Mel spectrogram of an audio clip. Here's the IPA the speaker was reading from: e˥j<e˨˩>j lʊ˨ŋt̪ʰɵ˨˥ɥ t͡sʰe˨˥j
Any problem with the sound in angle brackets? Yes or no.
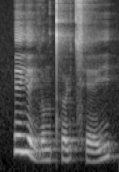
no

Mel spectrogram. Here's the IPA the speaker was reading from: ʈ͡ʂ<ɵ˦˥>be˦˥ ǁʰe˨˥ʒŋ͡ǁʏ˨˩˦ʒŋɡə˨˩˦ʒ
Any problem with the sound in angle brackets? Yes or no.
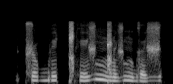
no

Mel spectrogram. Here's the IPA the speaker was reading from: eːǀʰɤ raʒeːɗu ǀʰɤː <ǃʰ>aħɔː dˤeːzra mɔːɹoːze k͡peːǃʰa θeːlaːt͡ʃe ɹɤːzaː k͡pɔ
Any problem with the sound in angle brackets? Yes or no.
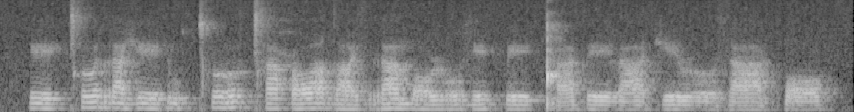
yes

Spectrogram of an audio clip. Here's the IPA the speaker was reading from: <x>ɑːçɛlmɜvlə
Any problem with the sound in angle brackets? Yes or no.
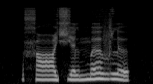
no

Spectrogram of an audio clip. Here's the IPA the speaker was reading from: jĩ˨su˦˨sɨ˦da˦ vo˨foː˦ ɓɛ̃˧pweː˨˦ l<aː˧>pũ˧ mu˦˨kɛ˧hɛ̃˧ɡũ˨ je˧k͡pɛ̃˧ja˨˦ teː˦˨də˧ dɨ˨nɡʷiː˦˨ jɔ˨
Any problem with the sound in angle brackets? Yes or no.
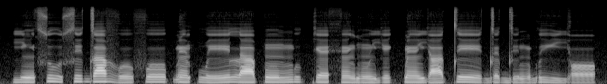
yes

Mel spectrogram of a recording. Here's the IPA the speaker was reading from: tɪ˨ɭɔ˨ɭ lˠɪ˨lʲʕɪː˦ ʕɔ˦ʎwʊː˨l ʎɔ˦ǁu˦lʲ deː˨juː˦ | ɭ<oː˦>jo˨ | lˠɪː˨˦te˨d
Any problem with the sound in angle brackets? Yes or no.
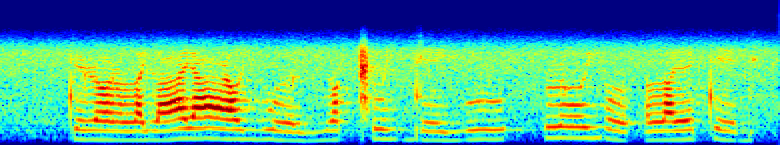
no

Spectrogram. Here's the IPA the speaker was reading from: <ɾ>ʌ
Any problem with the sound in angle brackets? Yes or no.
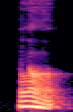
yes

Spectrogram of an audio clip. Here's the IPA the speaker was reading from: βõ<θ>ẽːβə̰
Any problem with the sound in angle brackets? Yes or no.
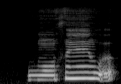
no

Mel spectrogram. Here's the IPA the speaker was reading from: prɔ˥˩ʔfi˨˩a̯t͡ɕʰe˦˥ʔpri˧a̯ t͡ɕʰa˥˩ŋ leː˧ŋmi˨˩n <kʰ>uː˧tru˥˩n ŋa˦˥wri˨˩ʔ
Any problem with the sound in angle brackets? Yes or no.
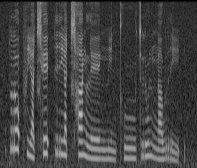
no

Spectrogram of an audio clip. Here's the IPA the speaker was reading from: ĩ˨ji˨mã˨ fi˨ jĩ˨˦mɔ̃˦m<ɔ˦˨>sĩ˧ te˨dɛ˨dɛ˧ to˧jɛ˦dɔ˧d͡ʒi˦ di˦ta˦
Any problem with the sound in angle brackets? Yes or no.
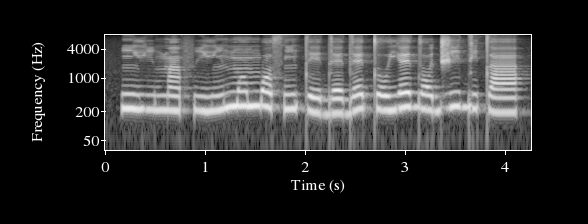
no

